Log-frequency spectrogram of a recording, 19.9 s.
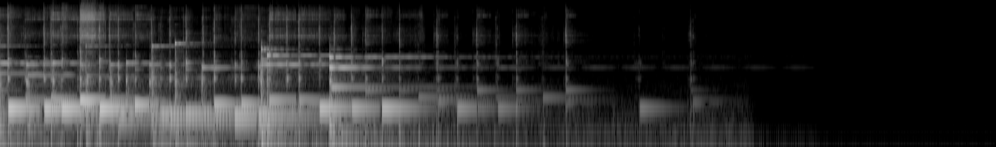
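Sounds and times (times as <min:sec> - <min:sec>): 
kalimba: 0:00.0 - 0:11.6.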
